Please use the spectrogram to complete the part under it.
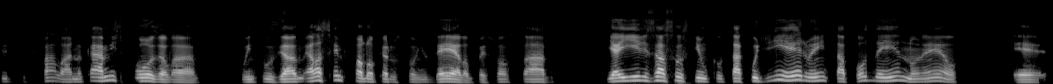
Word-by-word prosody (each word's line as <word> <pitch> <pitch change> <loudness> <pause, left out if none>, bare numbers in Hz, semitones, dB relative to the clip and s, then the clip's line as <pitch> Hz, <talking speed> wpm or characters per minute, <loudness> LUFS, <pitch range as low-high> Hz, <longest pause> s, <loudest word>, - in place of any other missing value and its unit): que 135 - -16 0.3
falar, 140 -8 -7
eh, 125 - -9
a 165 -2 +3
minha 195 +3 -2
esposa 155 -6 0
ela 110 -4 -3 0.4
o 115 - -10
entusiasmo 125 +2 +1
ela 150 +6 +4
sempre 200 0 -7
falou 135 -3 +2
que - - -13
era 120 - -2
o - - -16
sonho 115 +1 -13
dela, 120 0 +4
o - - -18
pessoal 110 +4 -10 0.2
sabe. 115 -3 -2 0.5
E 145 - +3
aí 165 +4 +6
eles 185 -2 +1
associam 165 -5 +3
que: 135 0 -13
"Tá 140 -1 +4
com 155 - 0
o - - +2
dinheiro, 190 +3 +1
hein, 175 +1 0
tá 140 -1 0
podendo, 165 -4 -2
né, 155 +4 -3
o" 110 - -5 0.6
eh 110 -1 0
140 Hz, 200 wpm, -25 LUFS, 120-165 Hz, 0.6 s, aí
